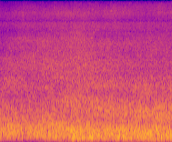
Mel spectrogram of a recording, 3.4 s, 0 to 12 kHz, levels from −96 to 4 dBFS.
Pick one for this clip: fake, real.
fake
